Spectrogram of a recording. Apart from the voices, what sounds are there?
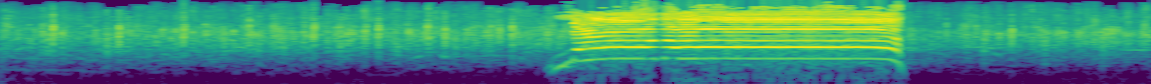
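standing ovation applause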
